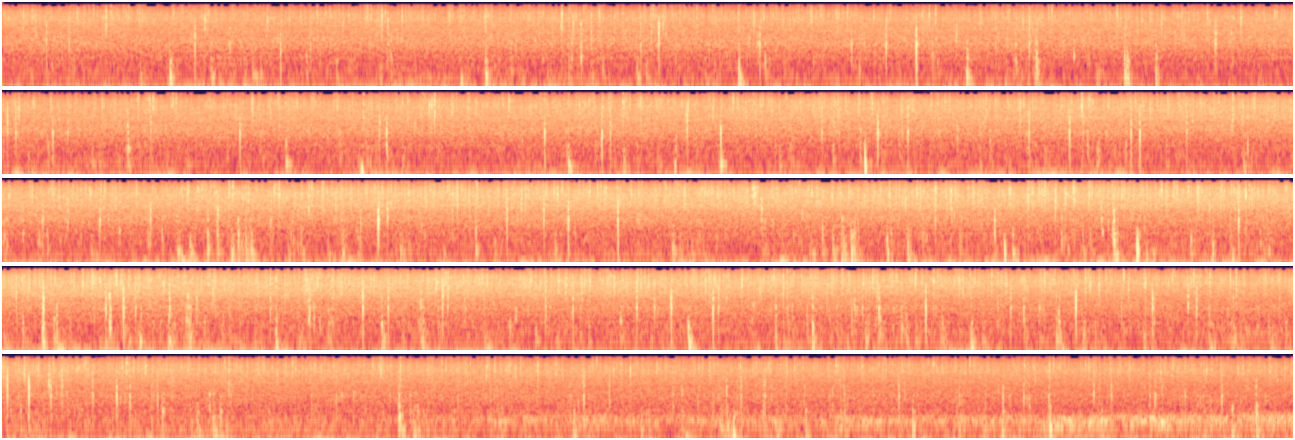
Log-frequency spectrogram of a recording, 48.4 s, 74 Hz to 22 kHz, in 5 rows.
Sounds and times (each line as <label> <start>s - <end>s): Hail shower on a frozen lake 0.0s - 48.4s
